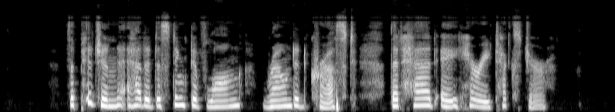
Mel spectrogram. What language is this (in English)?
English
